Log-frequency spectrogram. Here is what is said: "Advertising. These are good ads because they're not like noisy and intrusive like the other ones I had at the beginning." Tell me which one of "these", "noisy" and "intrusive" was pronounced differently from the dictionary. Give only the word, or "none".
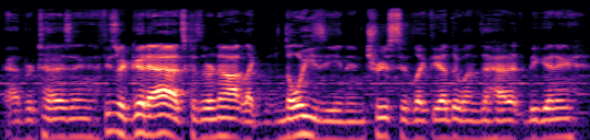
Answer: none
